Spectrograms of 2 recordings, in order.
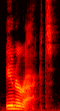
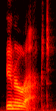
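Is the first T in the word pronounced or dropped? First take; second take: dropped; dropped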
